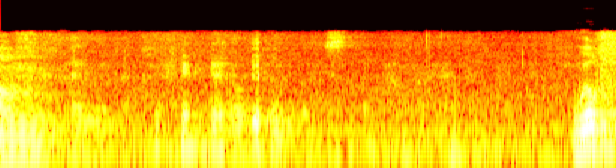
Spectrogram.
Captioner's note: laughs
